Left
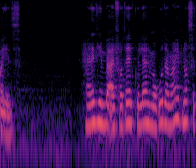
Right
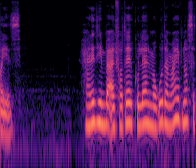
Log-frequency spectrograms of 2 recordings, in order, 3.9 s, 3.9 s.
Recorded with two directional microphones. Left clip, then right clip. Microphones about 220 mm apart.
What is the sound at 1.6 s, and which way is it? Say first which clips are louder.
Speech: right 10 dB; 40° right (ahead or behind).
